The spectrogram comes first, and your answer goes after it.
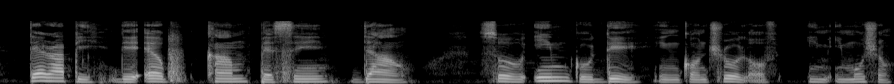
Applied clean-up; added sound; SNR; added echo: none; none; none; none.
